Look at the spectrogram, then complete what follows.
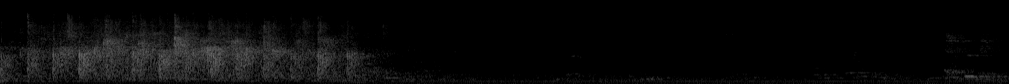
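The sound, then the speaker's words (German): A church audience at a service in the Evangeliumshaus in Krefeld applauds its guests with dense, crackling claps for about four seconds, then the clapping fades out, leaving a quiet hum with a brief rustle near the end. “Ein Applaus für unsere Gäste.”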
